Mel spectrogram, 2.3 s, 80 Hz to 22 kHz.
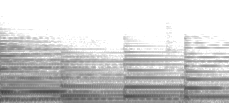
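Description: Clarinet playing a slow melody over an accompaniment, moving to a new note about every 0.6 s.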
